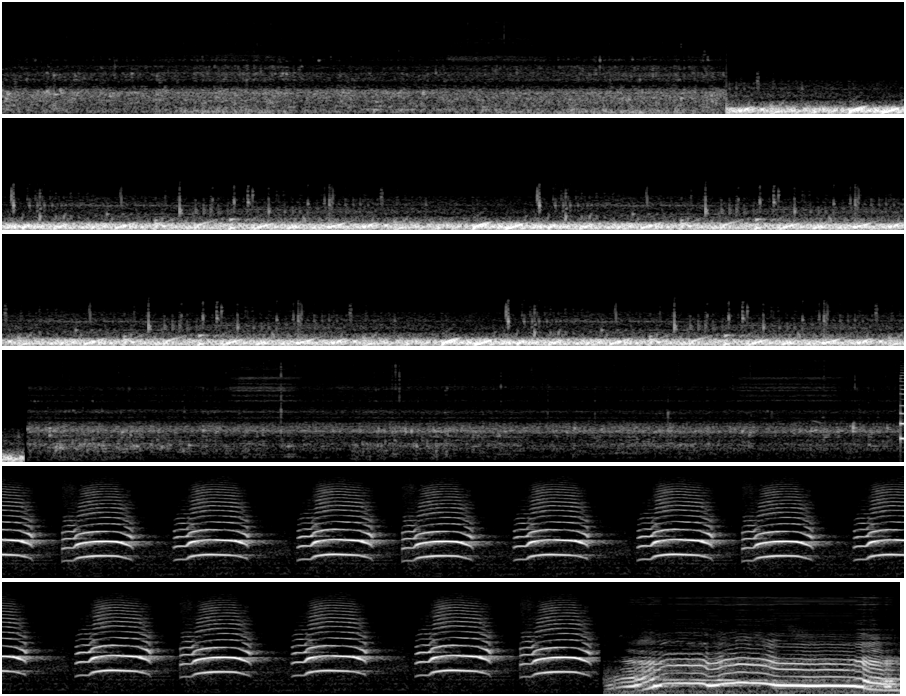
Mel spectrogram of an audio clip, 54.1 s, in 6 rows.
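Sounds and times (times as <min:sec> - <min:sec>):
low underwater rumble: 0:00.0 - 0:27.3
peacock calling: 0:36.0 - 0:54.0.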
